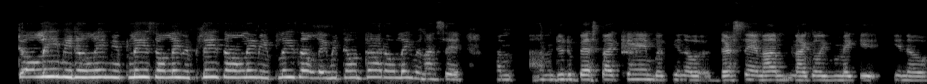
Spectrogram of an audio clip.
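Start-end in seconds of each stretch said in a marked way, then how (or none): 0.2-4.2 acted-out loud, high-pitched screaming. Retelling a daughter's plea by phone: imitating someone screaming. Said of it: "and she's screaming".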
